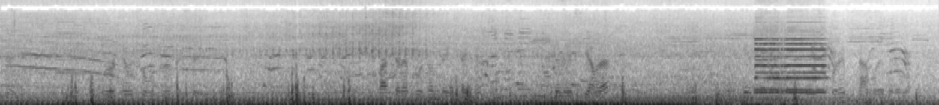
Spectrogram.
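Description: Low rumble of a moving car and the street traffic around it, with faint voices. About ten seconds in, a vehicle horn sounds once for about a second.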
